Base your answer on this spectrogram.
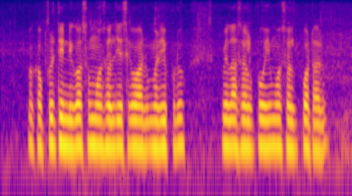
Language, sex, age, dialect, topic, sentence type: Telugu, male, 51-55, Utterandhra, banking, statement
